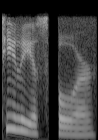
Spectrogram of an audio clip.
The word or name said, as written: teliospore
